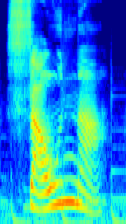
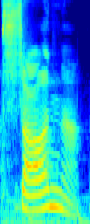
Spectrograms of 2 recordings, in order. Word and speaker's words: sauna: In Finland, they pronounce it sa with the emphasis on the first syllable, not sauna. Like many of us are used to saying, since we're in Finland, let's say the Finnish way, sa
